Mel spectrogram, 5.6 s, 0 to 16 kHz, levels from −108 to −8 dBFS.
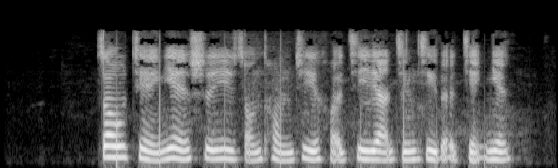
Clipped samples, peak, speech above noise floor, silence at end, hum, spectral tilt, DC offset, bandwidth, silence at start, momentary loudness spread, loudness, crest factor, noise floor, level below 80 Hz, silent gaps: under 0.1%; -4 dBFS; 64 dB; 0.5 s; none; -5 dB/octave; under 0.1%; 8.2 kHz; 1 s; 7 LU; -22 LUFS; 18 dB; -85 dBFS; -58 dBFS; none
